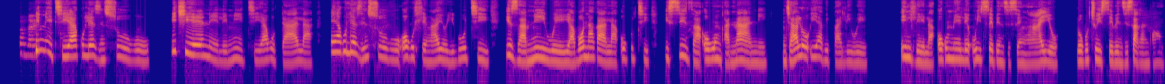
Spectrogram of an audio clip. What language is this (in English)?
North Ndebele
